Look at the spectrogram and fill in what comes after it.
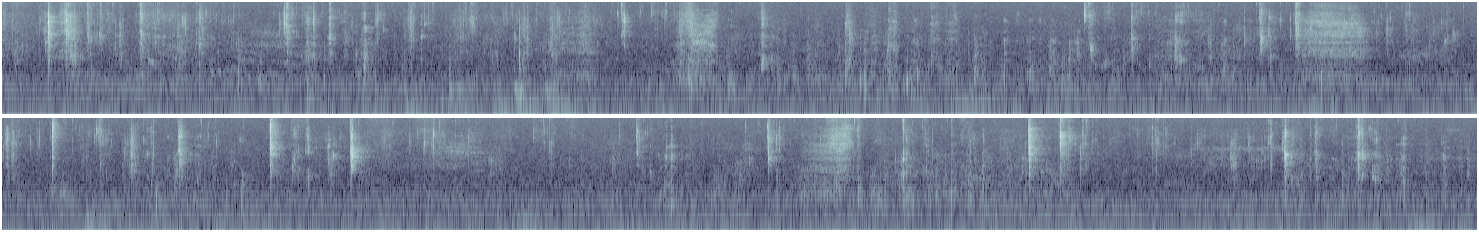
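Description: A person eating rice and curry with their hand: chewing and wet mouth smacking with many sharp clicks, a few longer wet sounds, and fingers working food on a steel plate, over a low steady hum.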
